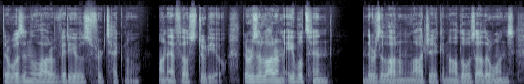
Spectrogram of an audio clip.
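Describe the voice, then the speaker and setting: A man's voice: medium pitch, gravelly, dry recording, studio quality. A man from Mexico living in the United States chats casually and thinks aloud in a rambling, self-reflective way while producing music on a livestream. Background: electronic music.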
